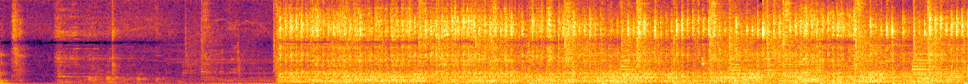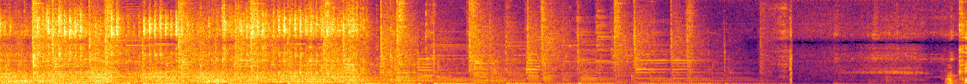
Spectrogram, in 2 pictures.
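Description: Benchtop drill press running, with a nail chucked in place of a drill bit boring a small hole in a wooden block. It starts suddenly, runs steadily, then winds down over a few seconds near the end.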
